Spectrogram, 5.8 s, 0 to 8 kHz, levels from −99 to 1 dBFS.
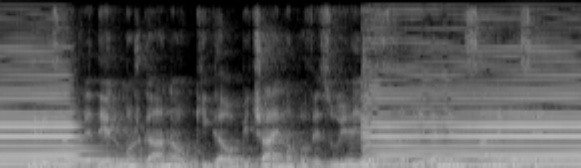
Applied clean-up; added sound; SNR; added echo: none; Bowed string instrument; -4 dB; reverberation time 0.7 s.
